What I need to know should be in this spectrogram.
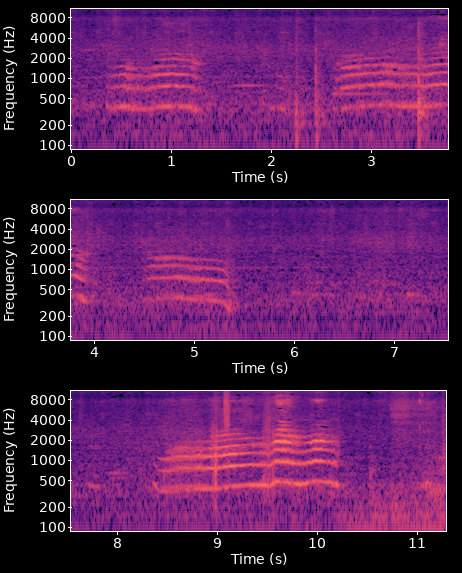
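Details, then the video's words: Domestic cat in heat while being massaged, giving drawn-out harmonic yowls: four wailing calls, each about a second long, the last louder and rising, separated by short pauses, with a faint low hum behind. "KIZGINLIĞI GELEN KEDİ YE MASAJ YAPMAK"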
